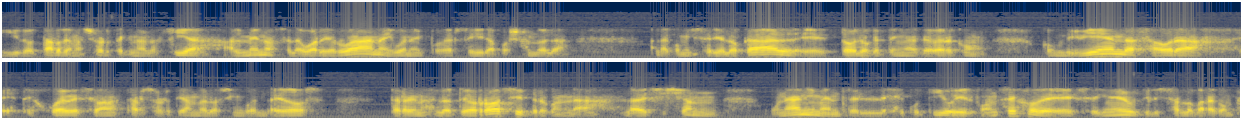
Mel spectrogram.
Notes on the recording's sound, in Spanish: Entrevista telefónica.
